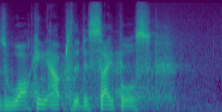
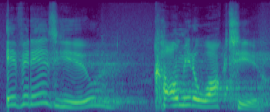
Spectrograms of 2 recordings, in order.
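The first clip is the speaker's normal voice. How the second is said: raised, higher call across the water; 6 semitones higher than usual. Retold or imitated. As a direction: call out to the figure on the waves. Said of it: "Peter calls out".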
